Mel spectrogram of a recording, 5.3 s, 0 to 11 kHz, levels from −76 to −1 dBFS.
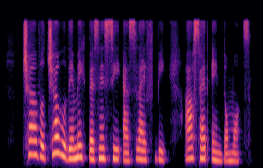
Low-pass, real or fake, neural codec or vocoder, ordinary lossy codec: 7.2 kHz; fake; codec, 16 kHz, 0.3 kbps, FocalCodec; none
